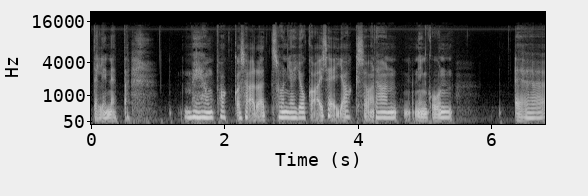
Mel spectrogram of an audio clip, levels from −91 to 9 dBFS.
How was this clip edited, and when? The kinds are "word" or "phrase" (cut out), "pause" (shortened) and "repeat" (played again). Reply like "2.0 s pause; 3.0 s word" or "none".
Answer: 2.7 s pause; 4.2 s word

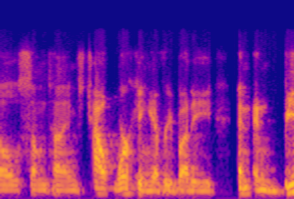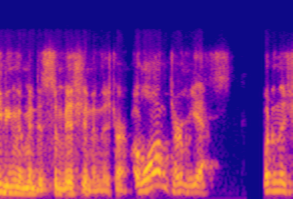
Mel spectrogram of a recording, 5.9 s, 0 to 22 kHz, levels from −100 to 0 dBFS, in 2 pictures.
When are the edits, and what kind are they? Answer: 0.9 s word; 2.5 s word; 4.0 s word; 4.3 s word

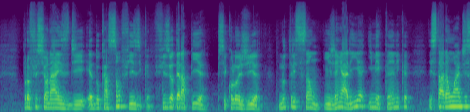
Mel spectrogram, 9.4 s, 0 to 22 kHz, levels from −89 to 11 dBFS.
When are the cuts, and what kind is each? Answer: none

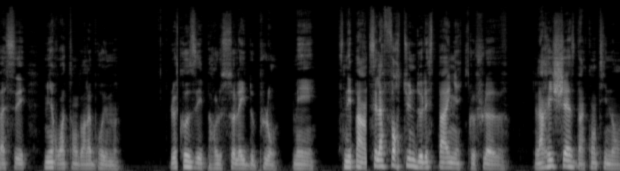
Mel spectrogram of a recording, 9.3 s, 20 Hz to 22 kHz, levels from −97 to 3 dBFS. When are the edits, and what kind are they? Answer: 2.7 s word; 4.3 s pause; 5.5 s word; 7.0 s word

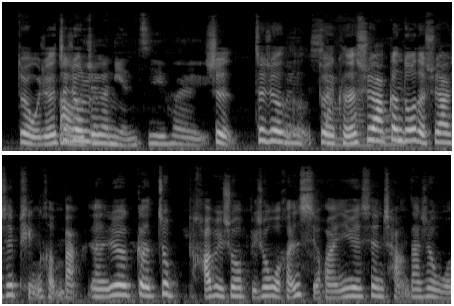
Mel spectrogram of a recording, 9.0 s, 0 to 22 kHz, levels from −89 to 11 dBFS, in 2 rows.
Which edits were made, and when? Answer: 5.3 s pause

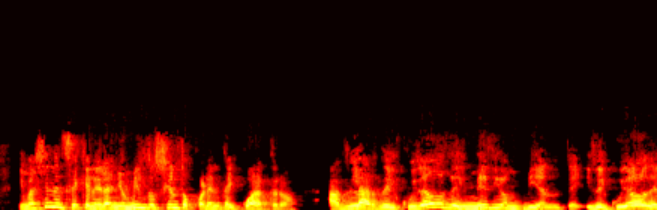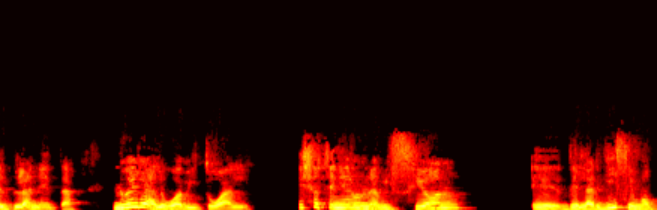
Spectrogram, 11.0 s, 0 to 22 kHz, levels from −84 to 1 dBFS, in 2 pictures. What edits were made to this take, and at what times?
none

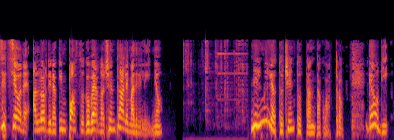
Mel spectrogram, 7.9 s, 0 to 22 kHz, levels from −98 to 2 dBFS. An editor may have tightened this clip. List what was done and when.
1.1 s word; 1.7 s word; 4.9 s pause

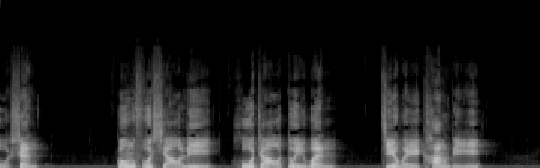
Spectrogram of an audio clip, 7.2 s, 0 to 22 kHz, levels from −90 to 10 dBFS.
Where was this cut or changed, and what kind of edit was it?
2.9 s pause

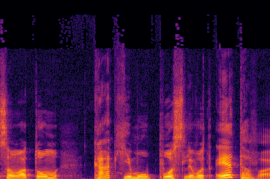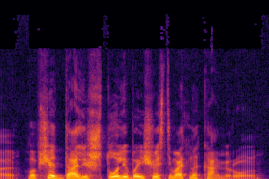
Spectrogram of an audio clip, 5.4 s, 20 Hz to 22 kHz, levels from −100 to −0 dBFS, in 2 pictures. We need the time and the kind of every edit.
none

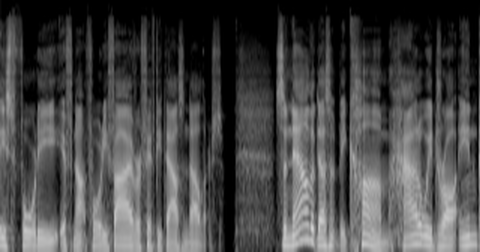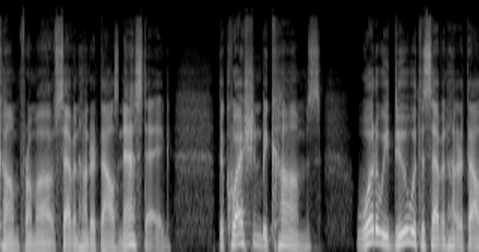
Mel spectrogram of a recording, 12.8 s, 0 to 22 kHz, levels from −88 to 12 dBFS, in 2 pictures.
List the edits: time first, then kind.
4.2 s word; 8.0 s word

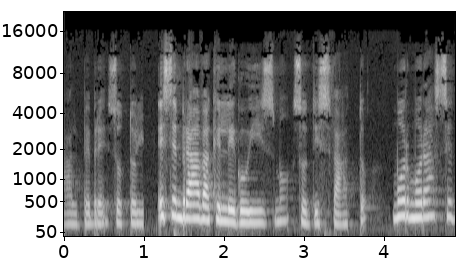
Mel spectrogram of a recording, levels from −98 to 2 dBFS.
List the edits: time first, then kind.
1.0 s word

